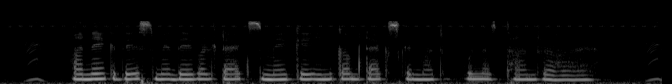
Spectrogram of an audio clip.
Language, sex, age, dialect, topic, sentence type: Magahi, female, 18-24, Central/Standard, banking, statement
